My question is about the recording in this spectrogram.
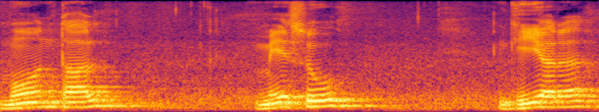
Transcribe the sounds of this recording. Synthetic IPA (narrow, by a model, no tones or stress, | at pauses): moːnt̪al | mesu | ɡijɐɾə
